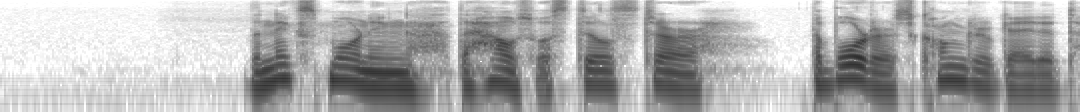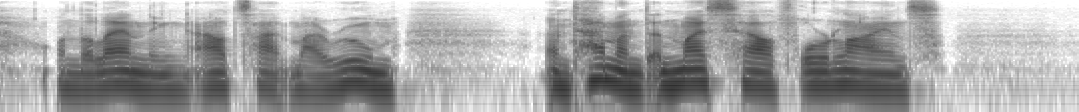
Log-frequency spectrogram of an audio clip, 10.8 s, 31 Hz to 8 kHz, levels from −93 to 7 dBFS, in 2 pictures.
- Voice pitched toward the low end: Yes, low, 115 Hz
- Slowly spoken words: Yes, slow, 130 wpm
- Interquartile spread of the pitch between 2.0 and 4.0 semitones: Yes, average, 3.2 semitones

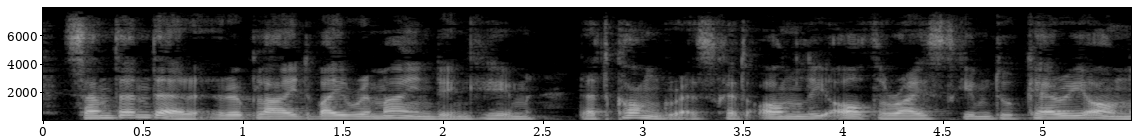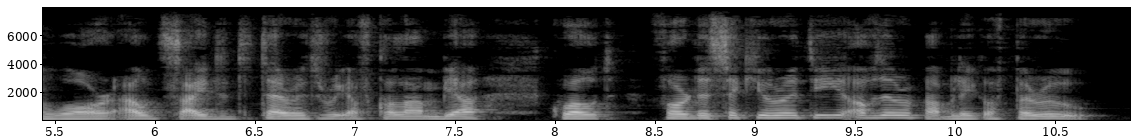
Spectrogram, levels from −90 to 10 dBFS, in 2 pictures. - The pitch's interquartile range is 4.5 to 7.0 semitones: No, average, 3.8 semitones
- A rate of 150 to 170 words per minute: Yes, average, 155 wpm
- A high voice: No, medium, 140 Hz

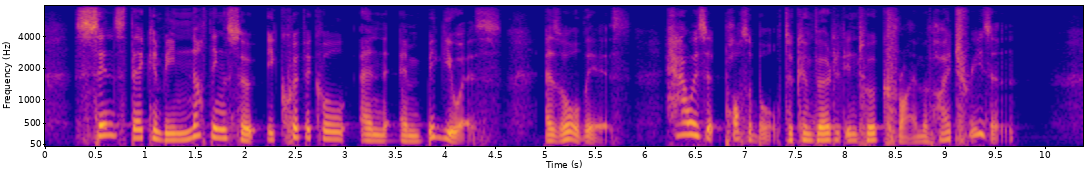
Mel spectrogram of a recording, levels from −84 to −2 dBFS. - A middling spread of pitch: No, wide, 8.0 semitones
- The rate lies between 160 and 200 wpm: No, average, 150 wpm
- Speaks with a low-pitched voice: No, medium, 150 Hz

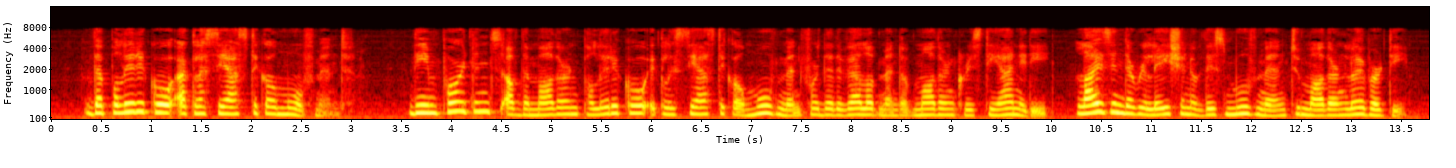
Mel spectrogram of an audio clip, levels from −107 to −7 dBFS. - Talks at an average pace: No, slow, 120 wpm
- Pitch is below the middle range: No, high, 210 Hz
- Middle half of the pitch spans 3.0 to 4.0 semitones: Yes, average, 3.6 semitones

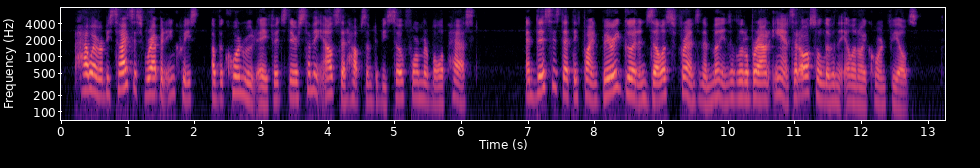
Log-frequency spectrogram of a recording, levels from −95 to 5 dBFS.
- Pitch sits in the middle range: Yes, medium, 180 Hz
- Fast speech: Yes, fast, 220 wpm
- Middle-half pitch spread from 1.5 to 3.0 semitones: No, average, 4.3 semitones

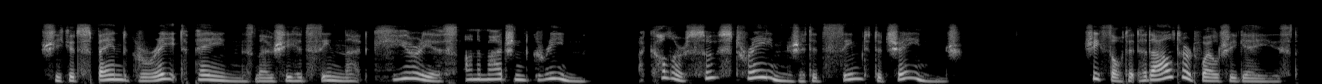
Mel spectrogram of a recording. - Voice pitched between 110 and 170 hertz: No, high, 195 Hz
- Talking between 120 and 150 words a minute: Yes, slow, 135 wpm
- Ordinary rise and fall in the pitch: No, wide, 7.3 semitones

